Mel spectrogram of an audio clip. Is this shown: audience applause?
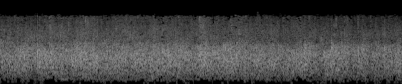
yes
